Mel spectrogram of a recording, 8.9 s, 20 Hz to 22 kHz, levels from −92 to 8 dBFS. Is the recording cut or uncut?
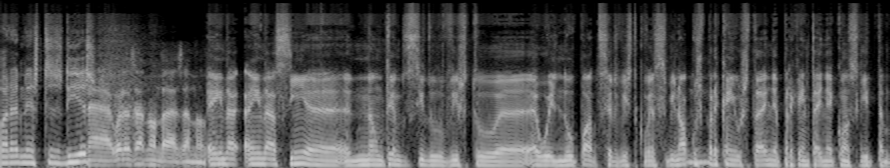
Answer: cut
